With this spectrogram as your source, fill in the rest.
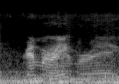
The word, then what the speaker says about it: Grand Marais: Grand Marais.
